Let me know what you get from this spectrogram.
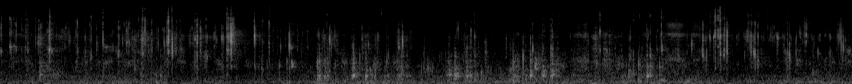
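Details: A Pomeranian puppy named Boba Bear eats dog-friendly fish and chips, producing dense, rapid crunching and sharp biting clicks, with steady chewing throughout and a quiet indoor background.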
